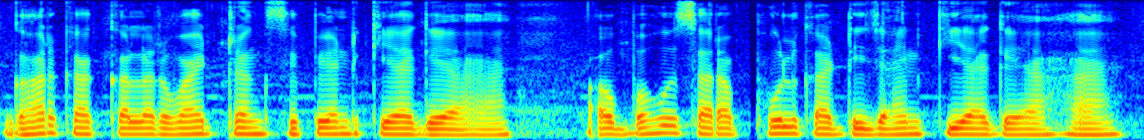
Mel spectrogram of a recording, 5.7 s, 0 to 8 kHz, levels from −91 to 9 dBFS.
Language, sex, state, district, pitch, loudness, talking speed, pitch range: Hindi, male, Jharkhand, Palamu, 130 Hz, -15 LUFS, 200 wpm, 125-140 Hz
